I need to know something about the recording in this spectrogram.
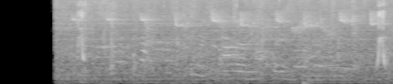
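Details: Asian small-clawed otters playing together with rocks on a peaceful afternoon, squealing with joy: a few short, high chirps and sharp sweeping squeaks scattered over a steady hiss, with a thin high-pitched background tone.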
